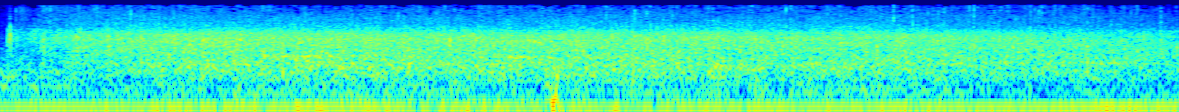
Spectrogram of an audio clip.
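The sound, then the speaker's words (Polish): A crowd applauds steadily for about nine seconds, a dense, even wash of many hands clapping at constant loudness with no voices standing out. “ty jesteś też naszą przyjaciółką, ponieważ najpierw jesteś przyjaciółką Pana Jezusa, Matki Najświętszej, więc i tobie klaskamy, ponieważ w tobie widzimy naszą przyjaciółkę od różańca.”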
